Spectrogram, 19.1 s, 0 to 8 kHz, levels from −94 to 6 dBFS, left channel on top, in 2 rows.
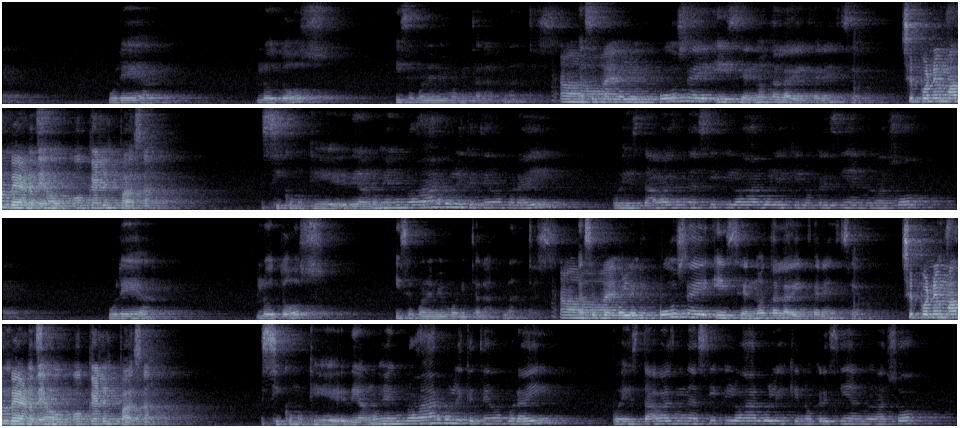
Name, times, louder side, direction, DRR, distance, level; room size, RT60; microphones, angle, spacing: voice 1, 1.1-1.5 2.5-3.2 3.9-5.5 5.8-8.6 9.3-10.2 12.2-15.0 15.7-18.7, right 3 dB, 65° right, 6 dB, 0.6 m, -38 dB
voice 2, 5.6-6.1 9.0-11.1, right 1 dB, 20° right, 3 dB, 0.7 m, -31 dB
7.1 x 5.0 x 6.9 m, 1.4 s
head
